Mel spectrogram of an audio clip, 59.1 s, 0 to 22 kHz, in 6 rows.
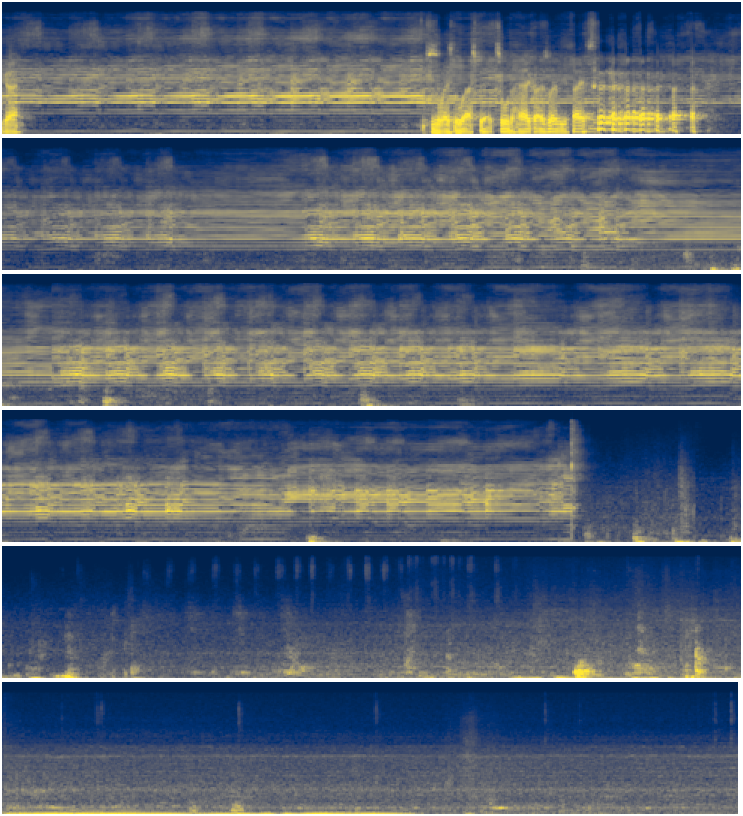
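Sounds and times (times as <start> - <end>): electric hair clippers buzzing: 0.0 - 37.6, 46.2 - 55.3.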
